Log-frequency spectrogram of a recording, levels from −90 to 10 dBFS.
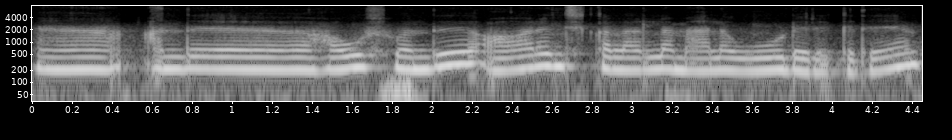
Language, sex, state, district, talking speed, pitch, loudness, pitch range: Tamil, female, Tamil Nadu, Kanyakumari, 120 wpm, 215 Hz, -13 LUFS, 205-225 Hz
